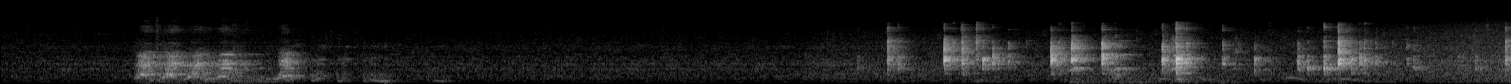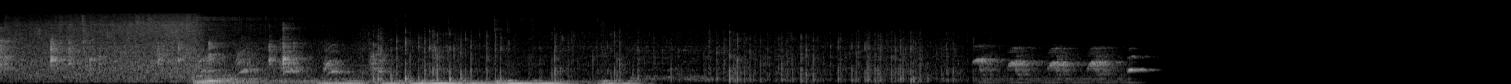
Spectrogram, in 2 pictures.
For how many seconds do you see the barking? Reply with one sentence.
The barking can be heard for 7 seconds in total.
